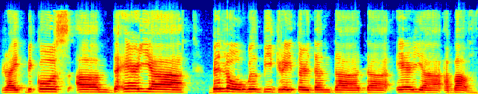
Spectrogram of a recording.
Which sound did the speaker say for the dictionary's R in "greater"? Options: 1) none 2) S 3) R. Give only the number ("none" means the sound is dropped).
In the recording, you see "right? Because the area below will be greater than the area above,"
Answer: 3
